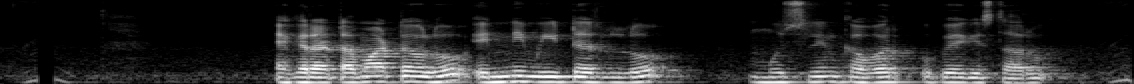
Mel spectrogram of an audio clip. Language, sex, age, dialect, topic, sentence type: Telugu, male, 31-35, Utterandhra, agriculture, question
